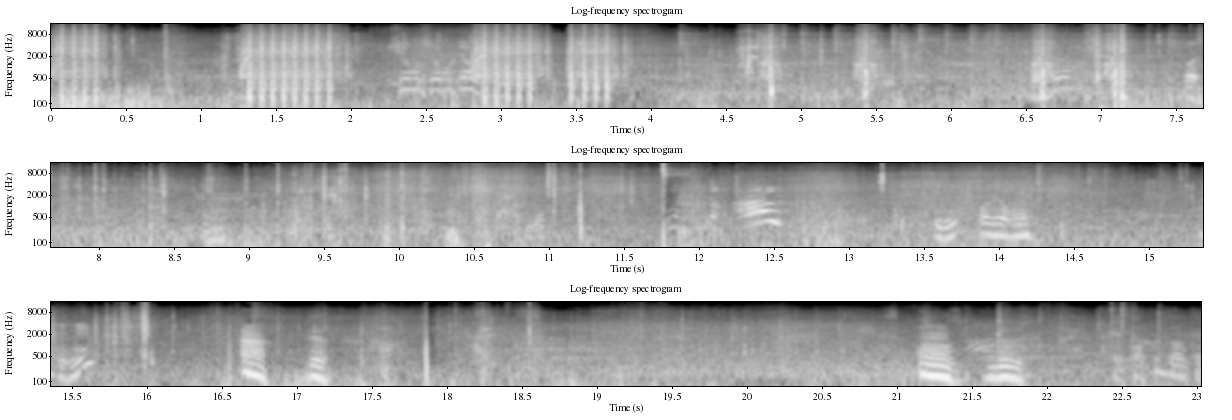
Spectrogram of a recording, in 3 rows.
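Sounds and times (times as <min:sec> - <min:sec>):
airsoft guns firing: 0:01.3 - 0:02.0, 0:02.8 - 0:05.8.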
